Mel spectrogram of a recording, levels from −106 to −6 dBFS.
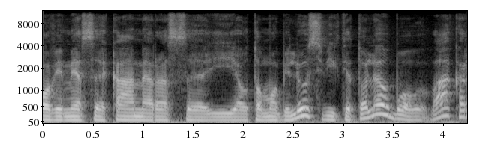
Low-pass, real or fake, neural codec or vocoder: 10.8 kHz; real; none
